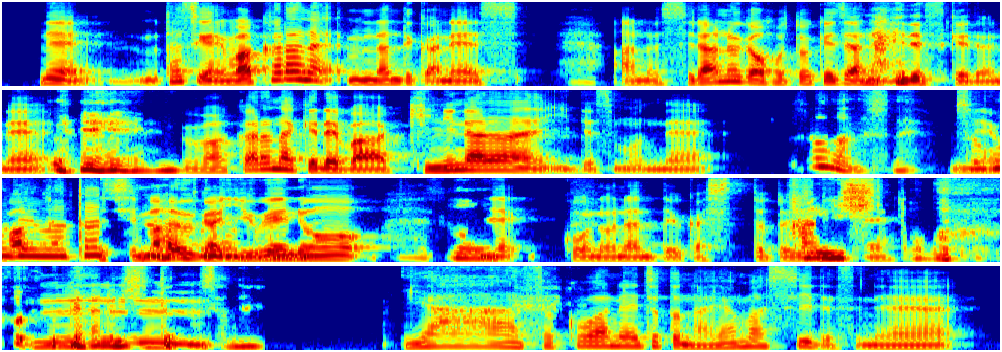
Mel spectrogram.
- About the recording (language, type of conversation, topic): Japanese, advice, SNSで見栄や他人との比較に追い込まれてしまう気持ちについて、どのように感じていますか？
- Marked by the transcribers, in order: laughing while speaking: "ええ、ん"; other background noise; unintelligible speech; laugh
